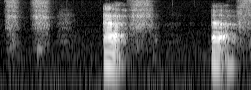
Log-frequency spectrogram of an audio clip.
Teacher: move into the F FF consonant with our teeth resting gently on the bottom lip and air flowing between the teeth and lip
